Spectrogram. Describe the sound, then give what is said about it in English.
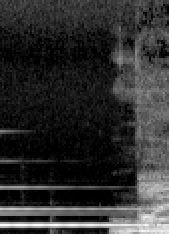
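A rubbed rim rings like a wine glass, holding a steady, pure, high tone throughout. Partway through, a voice starts up over the unbroken ringing. “It's like playing a wine glass.”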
